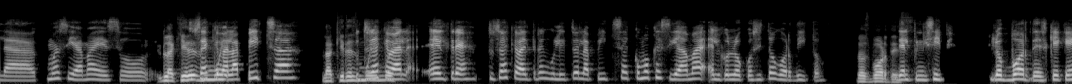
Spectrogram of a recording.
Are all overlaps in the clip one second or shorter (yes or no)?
yes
